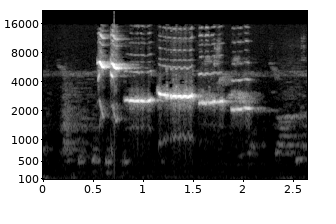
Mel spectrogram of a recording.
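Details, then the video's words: Bali brown-chested jungle flycatcher singing vigorously: a crisp high opening note followed by several level, flute-like whistles falling gradually in pitch over about a second and a half. "Sinkatan rimba dada coklat (SRDC) Bali Gacor"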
